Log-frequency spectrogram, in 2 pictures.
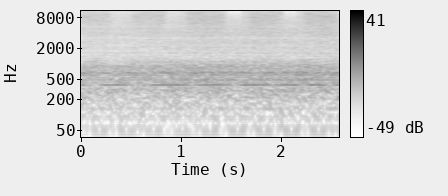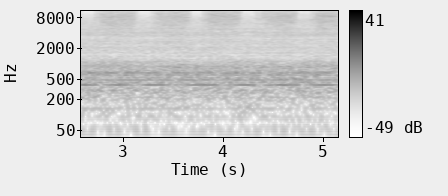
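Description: Badger Xtreme Patriot airbrush spraying paint onto metal deli spoons, a loud continuous airy hiss with a faint regular pulsing from the compressor, close and unbroken, no talk.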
